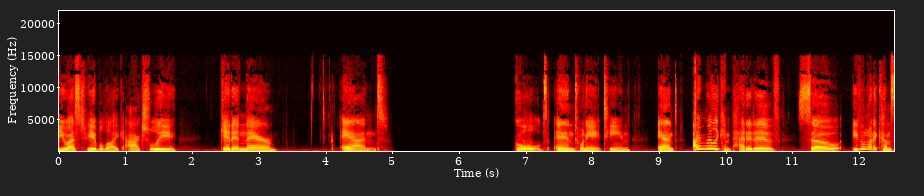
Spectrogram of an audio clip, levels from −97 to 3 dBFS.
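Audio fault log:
4.97 to 6.85 s, long network dropout: The sound stops and nearly all of this stretch is silence, after only a brief fading continuation of the last sound. The likely cause is that no packets arrived. About one second of audio is lost, and the sound resumes later.
6.93 to 11.54 s, jitter buffer speed-up: The sound runs about 118 percent fast at unchanged pitch and feels hurried. Delayed audio piled up after the gap, so the receiver trimmed many short pitch-period pieces, roughly 0.7 s in total, to reduce the delay.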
